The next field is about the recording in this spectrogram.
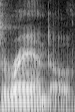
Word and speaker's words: Randall: The name is Randall.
